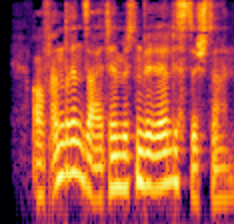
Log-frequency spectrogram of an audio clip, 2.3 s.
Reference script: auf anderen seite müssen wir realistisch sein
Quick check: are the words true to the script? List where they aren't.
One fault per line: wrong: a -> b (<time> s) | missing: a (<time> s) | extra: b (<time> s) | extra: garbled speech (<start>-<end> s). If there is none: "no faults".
no faults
